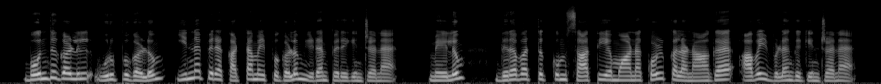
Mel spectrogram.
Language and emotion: Tamil, neutral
